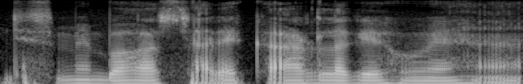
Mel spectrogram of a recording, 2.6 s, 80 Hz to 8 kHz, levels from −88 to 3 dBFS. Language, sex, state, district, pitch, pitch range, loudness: Hindi, male, Bihar, Patna, 110 Hz, 110-115 Hz, -23 LUFS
